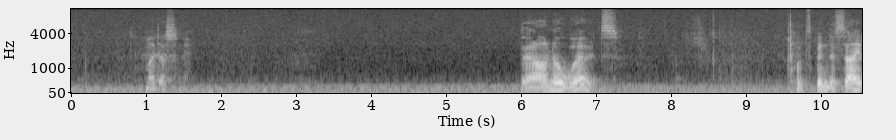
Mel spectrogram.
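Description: A man speaks slowly and softly nearby.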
